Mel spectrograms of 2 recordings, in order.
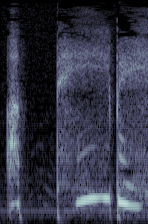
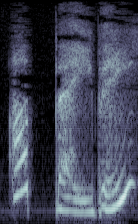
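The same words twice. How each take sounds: First: Slow breathless whisper of delighted surprise; a soft slow whisper, amazed and glad; startled pleased whisper. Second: Put-on slow incredulous whisper rising on baby; a slow hushed gasp of a question, horrified; shocked whispered question. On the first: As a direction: breathe it out in wonder. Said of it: "said in a startled but pleased whisper". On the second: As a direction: hiss it back in disbelief. Nurse echoes in disbelief. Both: A narrator's reading.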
